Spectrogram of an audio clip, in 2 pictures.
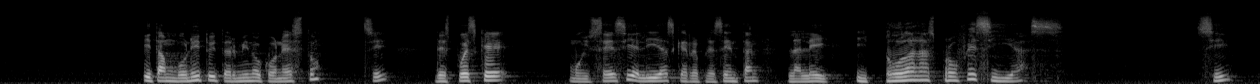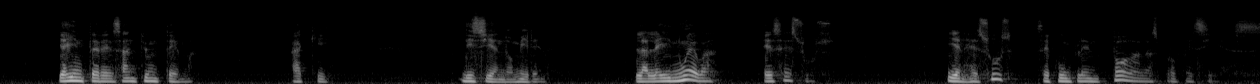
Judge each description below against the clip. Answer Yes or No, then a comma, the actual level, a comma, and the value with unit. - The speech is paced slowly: Yes, slow, 100 wpm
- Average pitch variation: Yes, average, 4.4 semitones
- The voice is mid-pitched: Yes, medium, 145 Hz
